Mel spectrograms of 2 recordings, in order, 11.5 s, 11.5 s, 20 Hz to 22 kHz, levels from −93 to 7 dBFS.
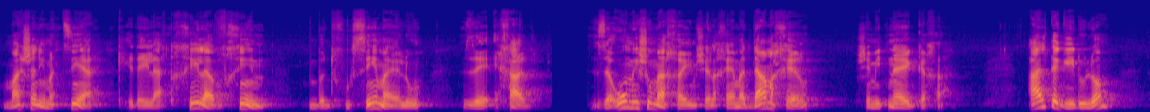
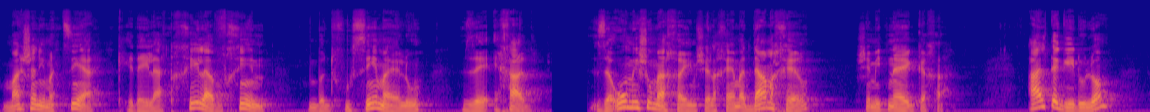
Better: second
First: thin; very slightly; fading below 250 Hz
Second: none

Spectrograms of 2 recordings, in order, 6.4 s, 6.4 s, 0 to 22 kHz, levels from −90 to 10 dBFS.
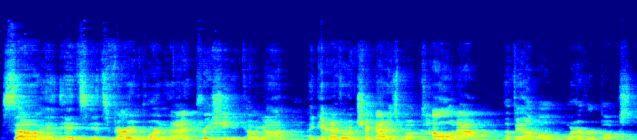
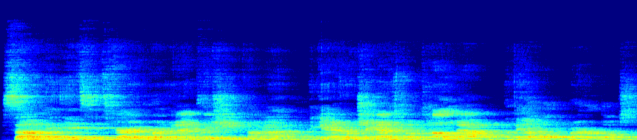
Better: first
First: room echo; slight; dies away in 0.7 s // off-mic speech; somewhat distant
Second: room echo; strong; dies away in 1.9 s // off-mic speech; far

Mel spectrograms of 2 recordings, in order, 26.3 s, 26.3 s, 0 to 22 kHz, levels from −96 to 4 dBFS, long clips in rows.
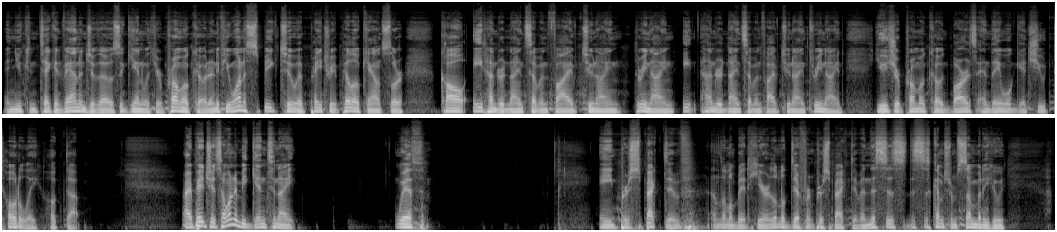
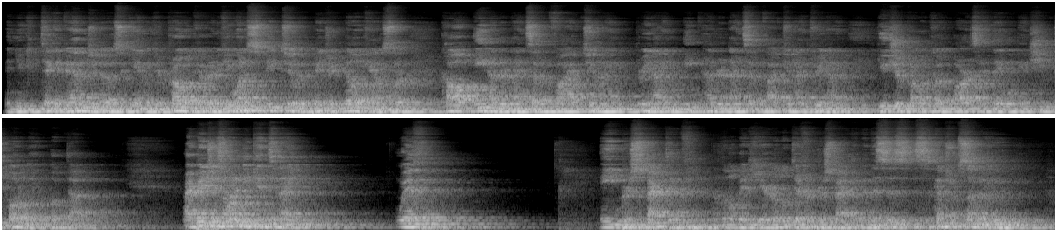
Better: first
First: none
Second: off-mic speech; far // room echo; strong; dies away in 1.7 s

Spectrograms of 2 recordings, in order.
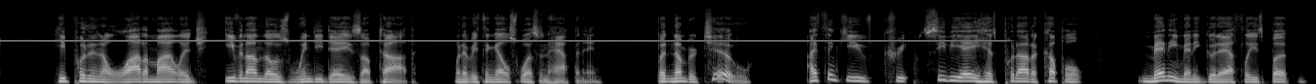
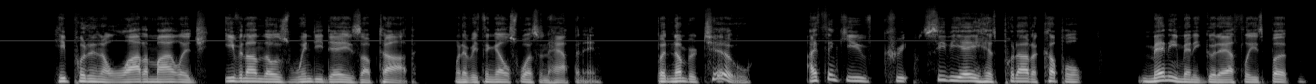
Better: second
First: high-pitched whine; loud; until 10 s; 3 kHz, 8 dB below the speech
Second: high-pitched whine; faint; until 10 s; 3 kHz, 30 dB below the speech

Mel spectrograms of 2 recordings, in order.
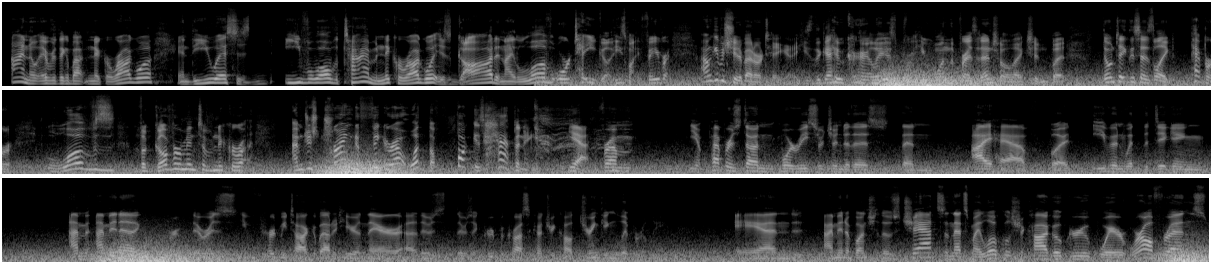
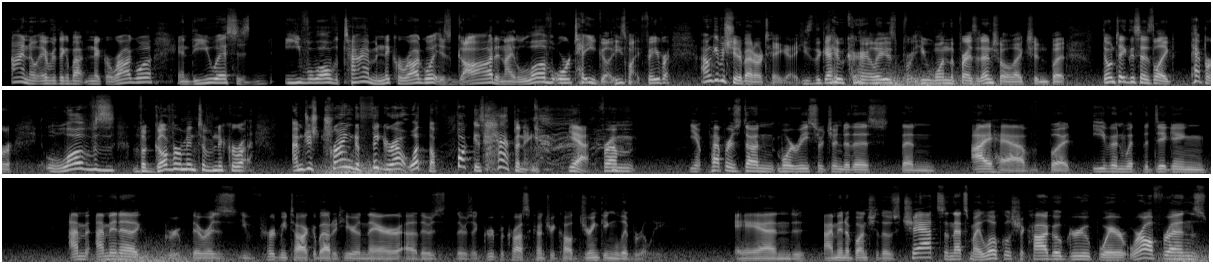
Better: second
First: wind noise on the microphone; heavy; from 5.5 s on; 7 dB below the speech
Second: wind noise on the microphone; occasional gusts; from 5.5 s on; 25 dB below the speech

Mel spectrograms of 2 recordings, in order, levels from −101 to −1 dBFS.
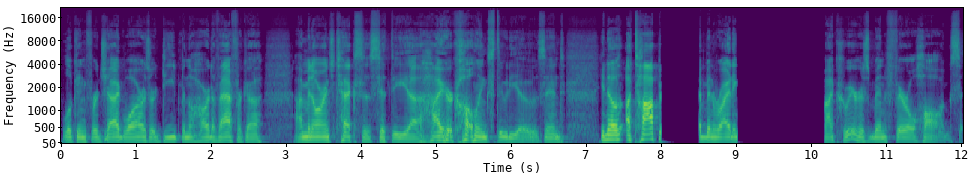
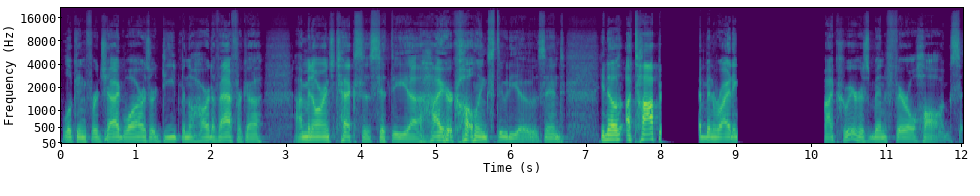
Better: neither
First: audio cutting out; at 8 s for 0.5 s and at 9 s for 1 s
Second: audio cutting out; at 8 s for 0.5 s and at 9 s for 1 s

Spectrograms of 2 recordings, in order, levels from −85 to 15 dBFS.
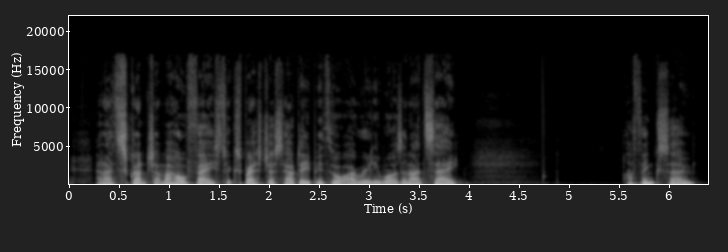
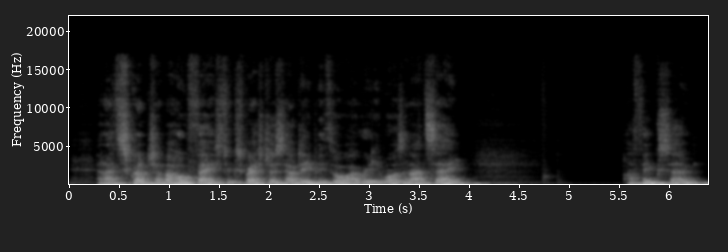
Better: first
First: none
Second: off-mic speech; far // room echo; slight; dies away in 0.5 s

